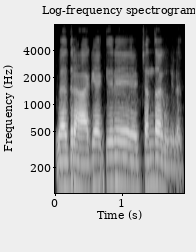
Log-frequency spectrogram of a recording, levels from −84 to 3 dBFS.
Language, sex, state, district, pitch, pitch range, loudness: Kannada, male, Karnataka, Dakshina Kannada, 125 Hz, 115-130 Hz, -17 LUFS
